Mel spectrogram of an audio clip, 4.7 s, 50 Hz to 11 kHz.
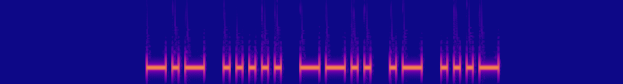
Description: Morse code, heard as a keyed tone, about 25 wpm, 700 Hz. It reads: K5ZAV
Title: USA Call Signs - 5 Characters - 25wpm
